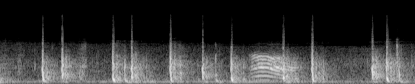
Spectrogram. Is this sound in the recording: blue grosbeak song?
no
